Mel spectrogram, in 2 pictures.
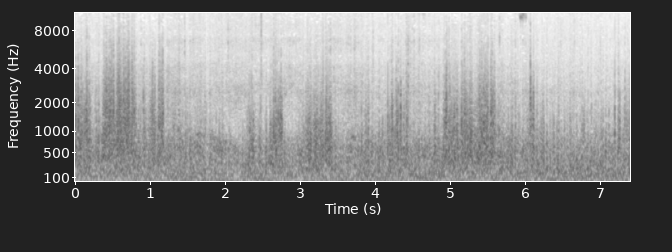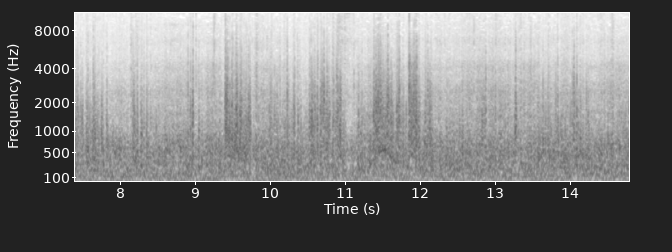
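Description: Wind buffeting a helmet-mounted camera's microphone at speed, over the rattle and tyre noise of a mountain bike descending a dirt trail, with many short, irregular bursts of clatter.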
